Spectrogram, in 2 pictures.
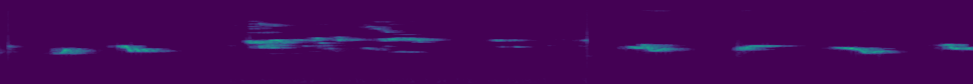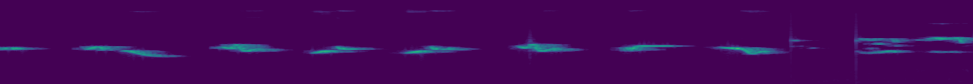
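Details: Clay-colored thrush delivering a long, continuous string of short fluty phrases, each warbled and slurred, following one another at a brisk, slightly irregular pace, with a few high thin notes early on.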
